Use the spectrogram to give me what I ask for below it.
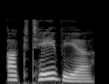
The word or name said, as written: octavia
